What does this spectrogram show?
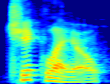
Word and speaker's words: Chiclayo: Chiclayo, Peru, which almost looks like Chicago. It's spelled Chiclayo.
